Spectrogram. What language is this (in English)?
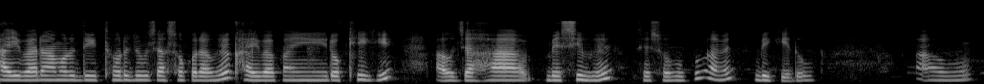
Odia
